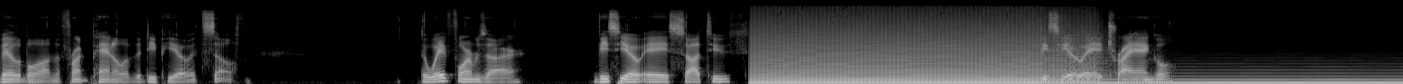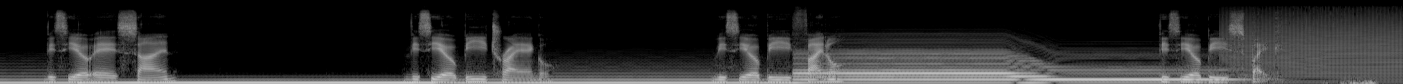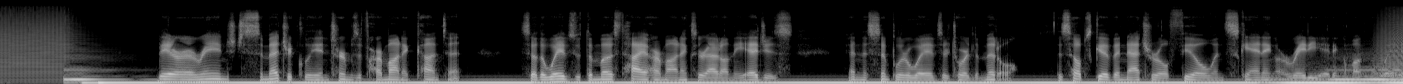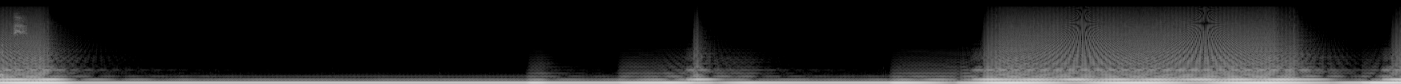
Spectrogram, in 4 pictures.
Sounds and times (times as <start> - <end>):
Speech: 0.0 - 2.5, 4.2 - 5.3, 6.0 - 7.5, 10.4 - 11.8, 14.5 - 15.8, 18.1 - 19.6, 21.1 - 22.7, 25.6 - 26.9, 29.6 - 32.7, 33.3 - 42.5.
